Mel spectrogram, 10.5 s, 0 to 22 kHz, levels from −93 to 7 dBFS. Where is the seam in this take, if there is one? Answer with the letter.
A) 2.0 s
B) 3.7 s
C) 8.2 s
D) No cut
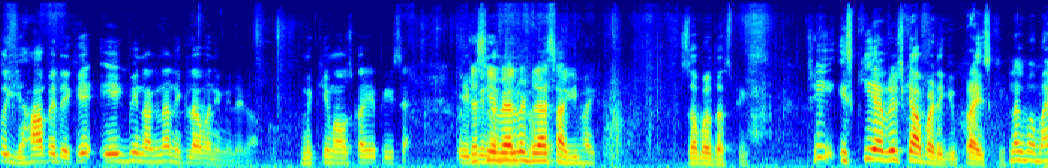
C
